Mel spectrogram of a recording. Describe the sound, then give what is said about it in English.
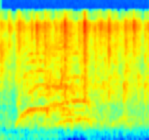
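A short burst of audience clapping, a steady patter of many hands at moderate level, with a rising-and-falling vocal whoop riding over it near the start. “We didn't need to clap them.”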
